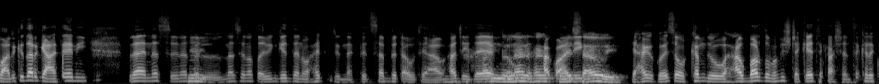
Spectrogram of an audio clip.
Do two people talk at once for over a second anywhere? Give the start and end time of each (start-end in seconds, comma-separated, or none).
4.7-5.9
